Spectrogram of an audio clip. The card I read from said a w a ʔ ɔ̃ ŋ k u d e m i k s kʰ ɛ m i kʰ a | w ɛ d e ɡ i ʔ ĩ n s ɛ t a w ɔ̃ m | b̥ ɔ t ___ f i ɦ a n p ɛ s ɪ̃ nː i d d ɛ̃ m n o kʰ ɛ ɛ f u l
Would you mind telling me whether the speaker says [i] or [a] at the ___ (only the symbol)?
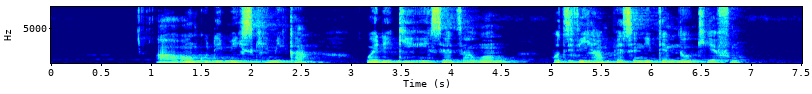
i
